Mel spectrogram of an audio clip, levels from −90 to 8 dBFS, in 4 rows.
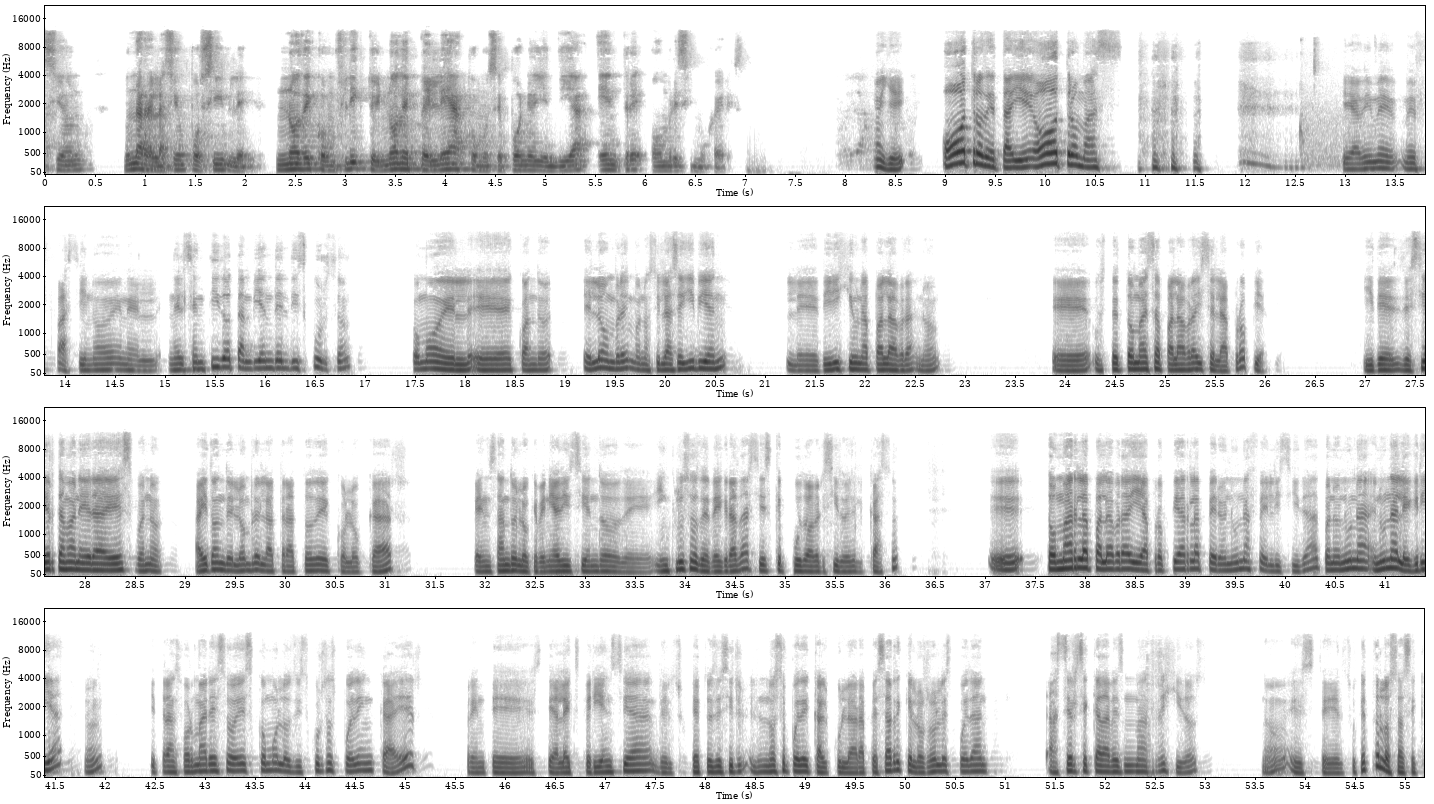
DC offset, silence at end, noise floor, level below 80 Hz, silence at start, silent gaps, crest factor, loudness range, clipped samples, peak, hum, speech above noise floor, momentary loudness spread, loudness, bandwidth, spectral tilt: under 0.1%; 0.05 s; -84 dBFS; -64 dBFS; 0 s; none; 18 dB; 6 LU; under 0.1%; -6 dBFS; none; 61 dB; 13 LU; -24 LUFS; 12 kHz; -7 dB/octave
